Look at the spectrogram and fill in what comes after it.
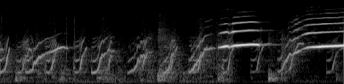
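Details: Two pet guinea pigs, kept in a cage and lively, give rapid rising squeaks in quick bursts, then a louder, longer whistled wheek that climbs and holds high; clean, with no other sounds.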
